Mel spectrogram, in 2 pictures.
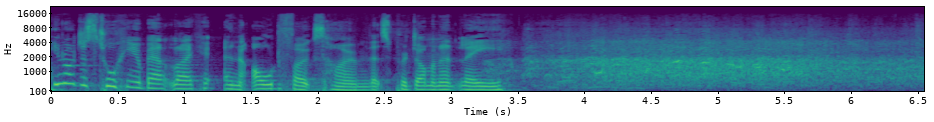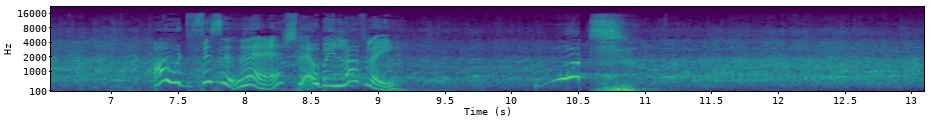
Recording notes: Recorded 21 February 2020 at the Q Theatre in Auckland.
